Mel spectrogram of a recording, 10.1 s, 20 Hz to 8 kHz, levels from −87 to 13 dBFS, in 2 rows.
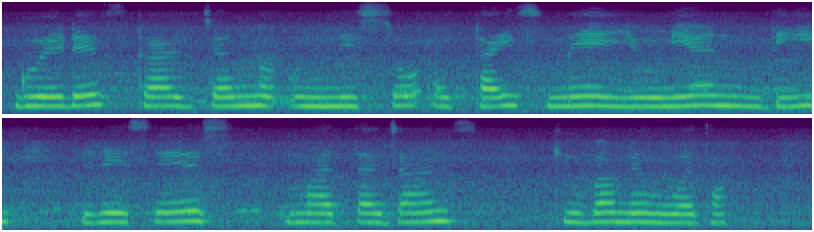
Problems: constant background noise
